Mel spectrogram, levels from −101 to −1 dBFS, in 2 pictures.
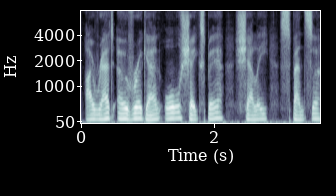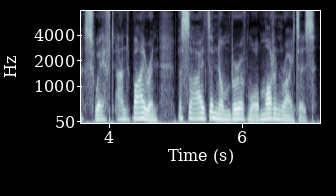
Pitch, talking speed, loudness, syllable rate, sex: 125 Hz, 150 wpm, -16 LUFS, 4.9 syllables/s, male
